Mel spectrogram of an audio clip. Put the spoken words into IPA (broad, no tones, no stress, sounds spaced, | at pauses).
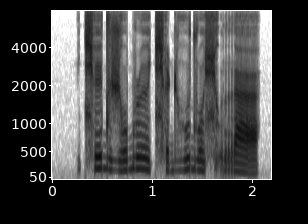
t͡ɕʰ e d ɘ ʒ o b ɹ ɘː t͡ɕʰ ɘ ɖʱ u d w o ɕ o̰ r a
